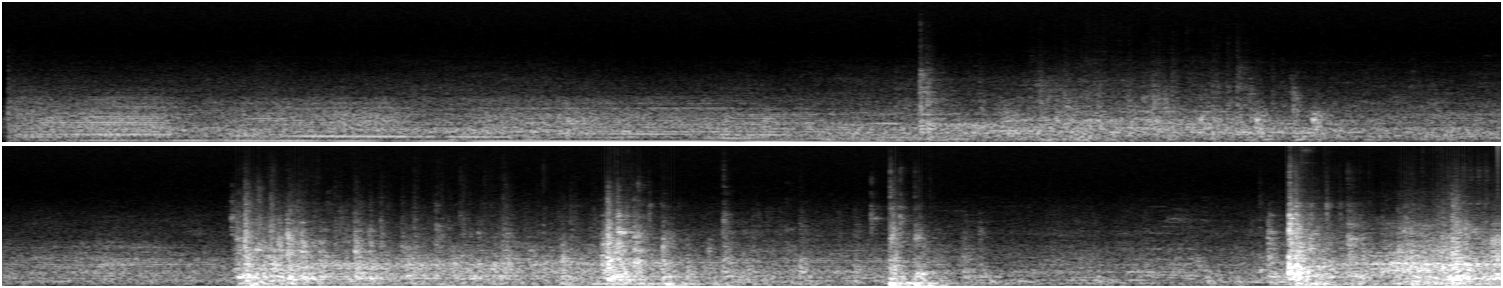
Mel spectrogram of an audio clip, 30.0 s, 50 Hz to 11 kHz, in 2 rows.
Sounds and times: Builders 0:07.8 - 0:29.9

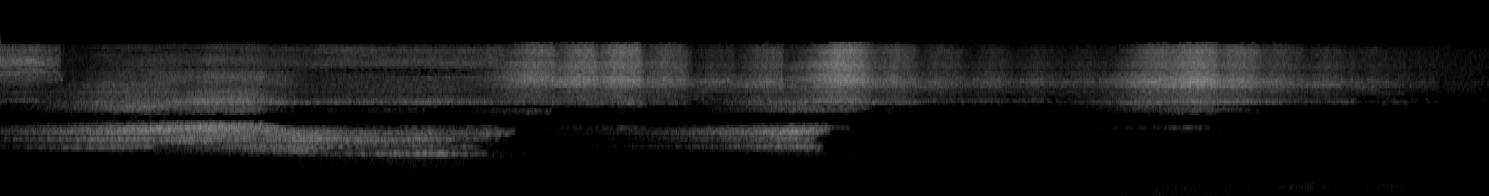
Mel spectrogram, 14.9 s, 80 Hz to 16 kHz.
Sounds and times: Whispering of ghostly voices 0:00.0 - 0:05.3

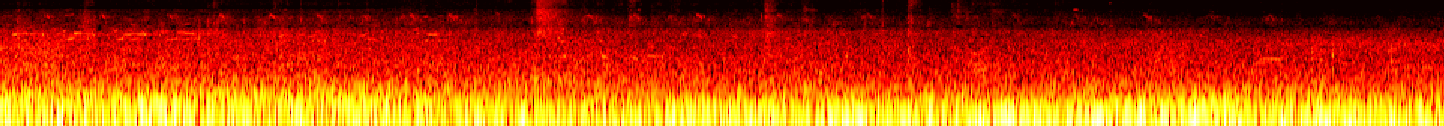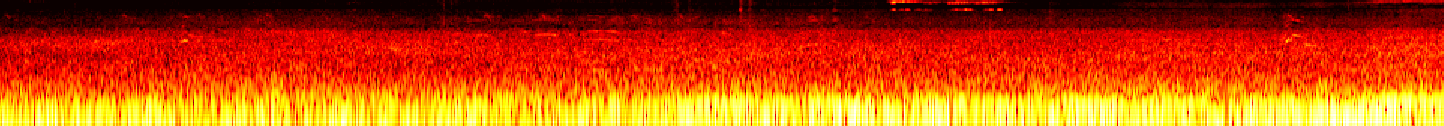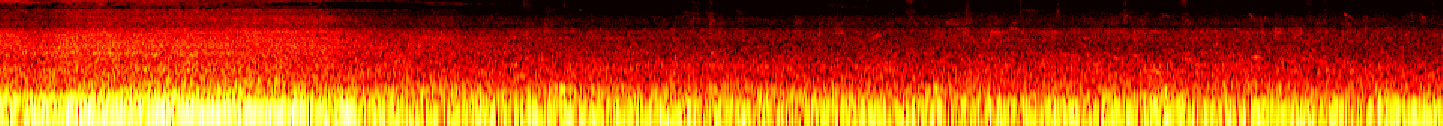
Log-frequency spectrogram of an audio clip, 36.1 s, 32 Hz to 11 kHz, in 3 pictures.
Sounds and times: traffic 0:00.0 - 0:36.0
walk 0:06.3 - 0:09.0
walk 0:29.6 - 0:36.0

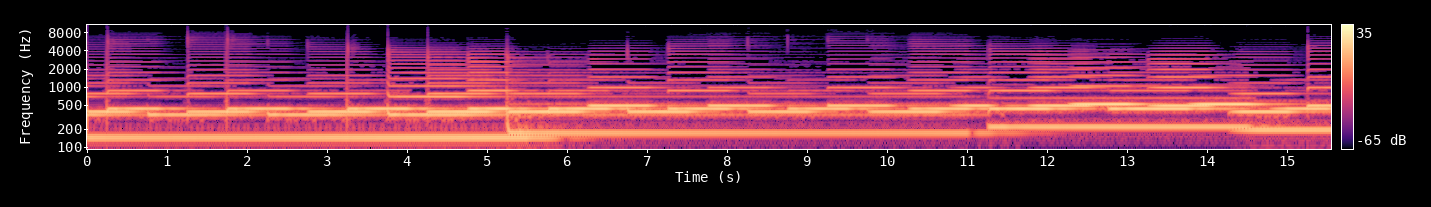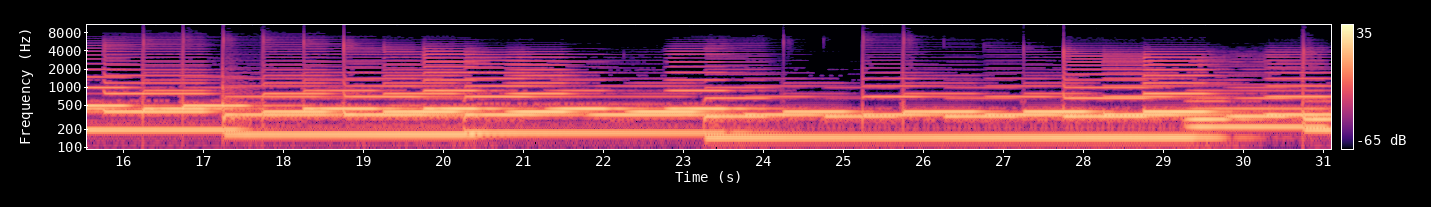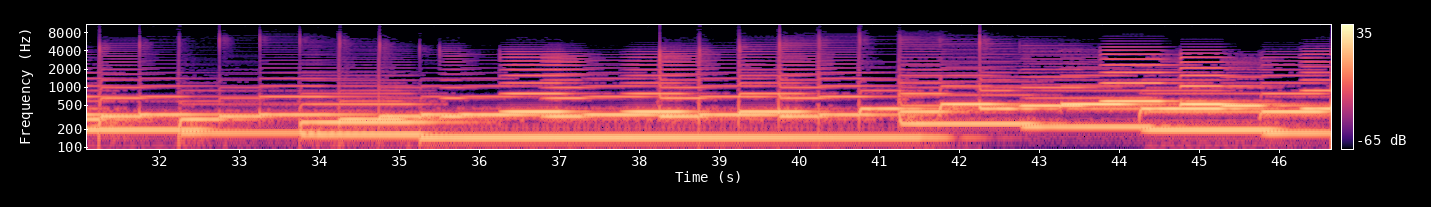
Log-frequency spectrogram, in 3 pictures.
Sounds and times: Melodic sequence 0:23.4 - 0:46.6

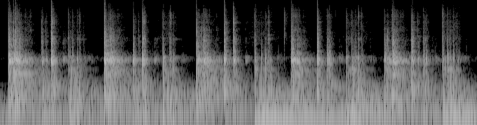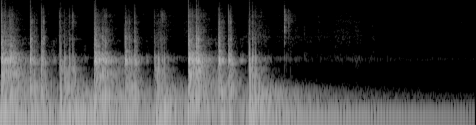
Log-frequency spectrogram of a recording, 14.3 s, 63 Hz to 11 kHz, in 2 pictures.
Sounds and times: three drums 0:00.0 - 0:14.2

